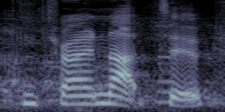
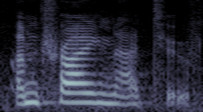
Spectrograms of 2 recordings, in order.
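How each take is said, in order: First: Repeating it through a laugh. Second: Said in the usual way. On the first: Retold or imitated. Retelling the priest's reply while laughing. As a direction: say it again while still laughing.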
